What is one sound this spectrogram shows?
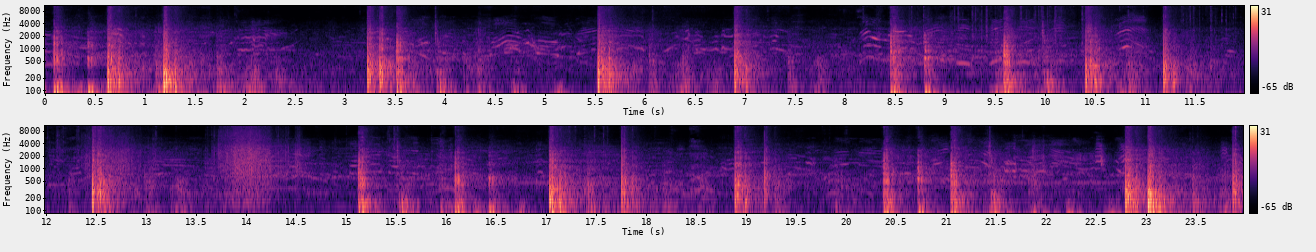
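Fireworks burst with loud booming bangs, again and again.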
